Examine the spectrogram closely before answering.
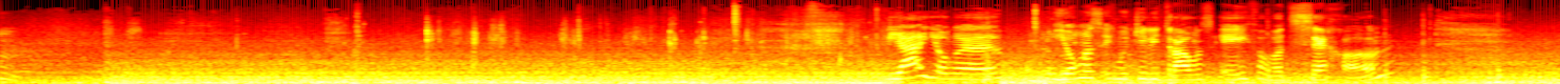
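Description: A car's interior rumbles steadily with road noise.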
